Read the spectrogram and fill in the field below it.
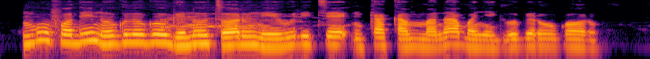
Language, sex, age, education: Igbo, male, 30-45, tertiary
